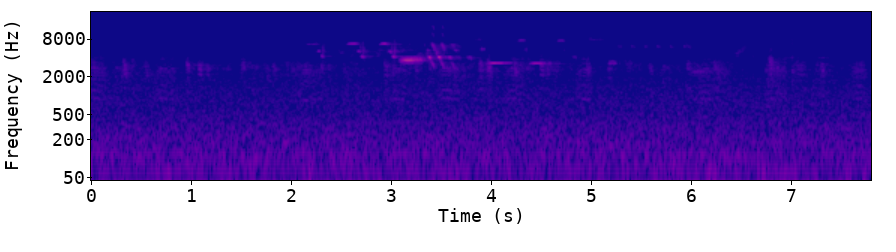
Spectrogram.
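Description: Small songbirds chirping faintly, with a brief flurry of high, short calls and tweets a little before the middle.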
